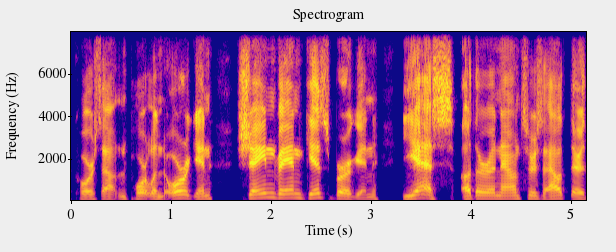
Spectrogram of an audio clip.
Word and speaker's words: Shane van Gisbergen: Raceway a road course out in Portland Oregon Shane Van gisbergen yes other announcers out there that's how you pronounce it Shane Van giz Bergen picked up the win in the exfinity series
